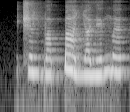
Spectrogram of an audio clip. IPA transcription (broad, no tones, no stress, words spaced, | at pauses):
t͡ʃɜʎbabk͡paʎa lʲɛŋ͡mɛ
